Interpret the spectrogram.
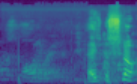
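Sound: voice imitating snoring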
